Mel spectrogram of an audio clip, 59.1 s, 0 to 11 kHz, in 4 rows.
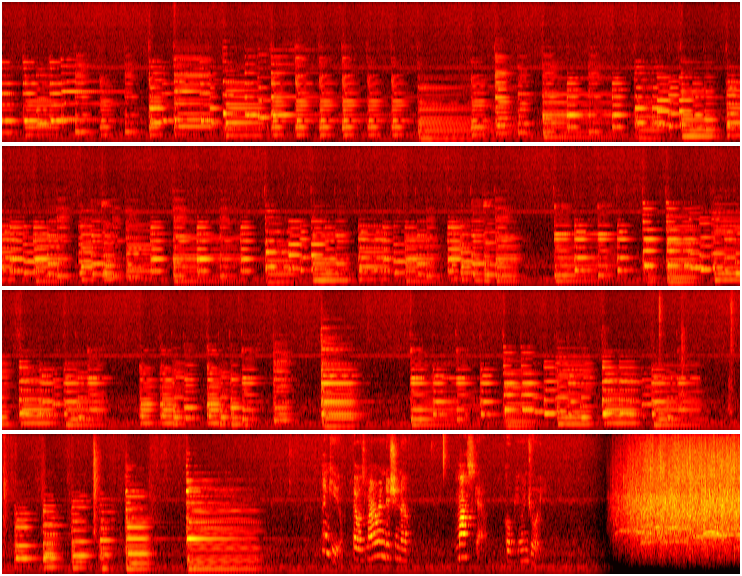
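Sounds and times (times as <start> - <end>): solo piano music: 0.0 - 43.9, 44.5 - 50.0.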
